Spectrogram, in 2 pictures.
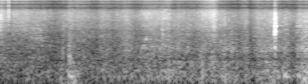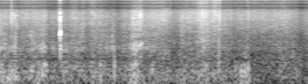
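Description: Rustling and rattling as a backpack and a plastic bag are rummaged through by hand, with two sharp clicks a little past the middle.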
